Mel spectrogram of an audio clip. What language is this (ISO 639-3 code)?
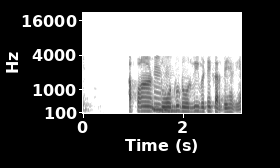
pan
